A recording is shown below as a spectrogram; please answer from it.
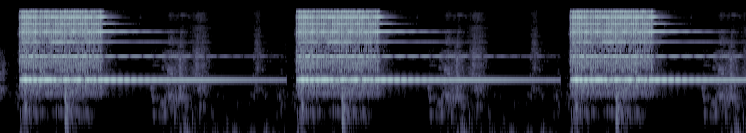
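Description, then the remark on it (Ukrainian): A telephone rings unanswered at night, three times, each loud, jangling bell burst lasting about two seconds and followed by a fading ring-out before the next, in steady intervals with no one speaking. “Знов задзвонив телефон.”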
